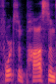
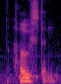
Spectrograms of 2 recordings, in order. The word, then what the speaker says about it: Poston: It's cool cuz like I was watching this other stream and they were saying my name wrong. Like they only think that because it's Boston and put a pause.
